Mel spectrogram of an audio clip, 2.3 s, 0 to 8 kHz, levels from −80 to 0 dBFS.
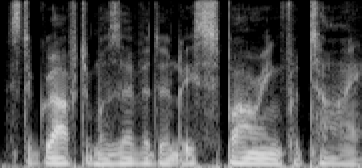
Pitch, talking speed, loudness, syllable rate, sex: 85 Hz, 185 wpm, -16 LUFS, 5.4 syllables/s, male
